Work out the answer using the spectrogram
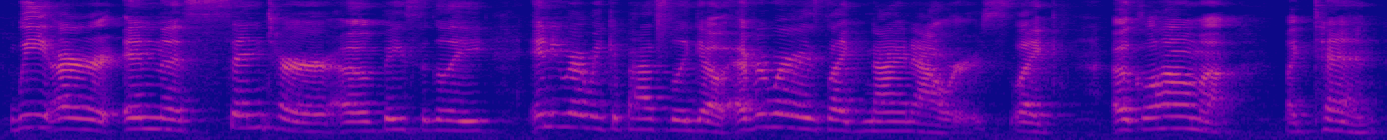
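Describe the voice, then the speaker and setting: A woman's voice: fairly high pitch, moderate pace, a bit bright, roomy sound. A young woman hosting a casual, teasing interview with her partner. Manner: playful, teasing. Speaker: interviewer and channel host. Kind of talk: casual chat.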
